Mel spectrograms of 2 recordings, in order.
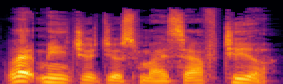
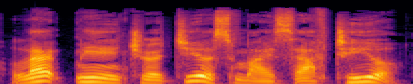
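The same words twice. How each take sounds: First: The sentence is spoken very fast, in rapid fire. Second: The sentence is spoken at a moderate pace. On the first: "굉장히 빠르고 속사포천히 여러분들이 발음하셔도요" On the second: "이렇게 되고요"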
